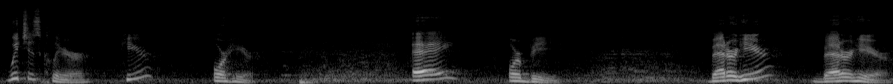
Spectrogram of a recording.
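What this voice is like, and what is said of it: Very calm eye doctor voice. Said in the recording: “in that very calm voice,”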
